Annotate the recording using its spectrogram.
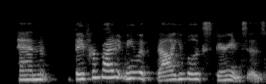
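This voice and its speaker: A woman is speaking. Her voice comes across as somewhat breathy. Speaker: former program staffer, grants manager. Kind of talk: webinar panel presentation. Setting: virtual webinar.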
